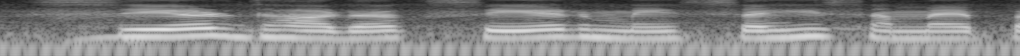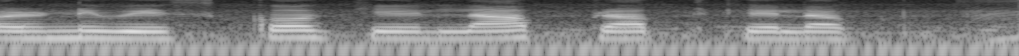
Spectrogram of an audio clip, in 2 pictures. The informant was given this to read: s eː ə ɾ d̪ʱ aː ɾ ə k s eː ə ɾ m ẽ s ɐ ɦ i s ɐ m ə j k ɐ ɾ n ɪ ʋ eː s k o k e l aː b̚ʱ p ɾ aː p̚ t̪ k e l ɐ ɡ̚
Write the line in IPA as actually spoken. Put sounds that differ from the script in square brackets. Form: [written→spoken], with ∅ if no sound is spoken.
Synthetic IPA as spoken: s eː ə ɾ d̪ʱ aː ɾ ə k s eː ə ɾ m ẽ s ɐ ɦ i s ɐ m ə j [k→p] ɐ ɾ n ɪ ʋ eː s k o k e l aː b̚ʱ p ɾ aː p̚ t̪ k e l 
